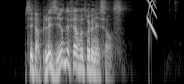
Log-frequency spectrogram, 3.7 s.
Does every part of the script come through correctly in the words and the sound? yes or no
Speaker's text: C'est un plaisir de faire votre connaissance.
no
